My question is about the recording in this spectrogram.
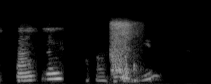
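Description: A person's voice over a video call: a few short, unclear syllables, then one breathy, hissing syllable about a second in.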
